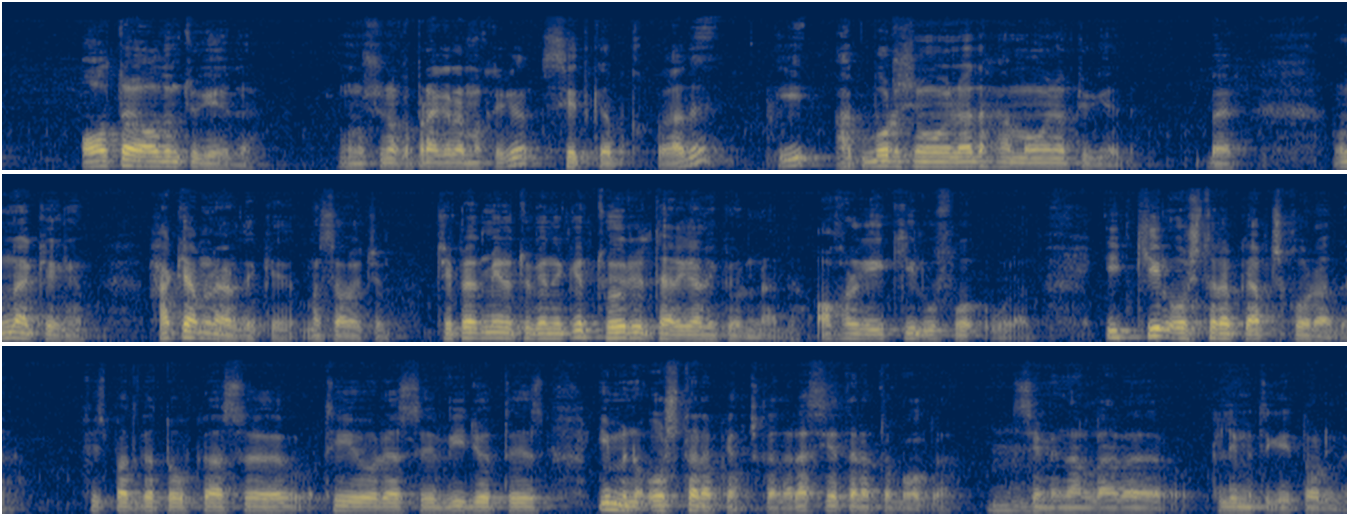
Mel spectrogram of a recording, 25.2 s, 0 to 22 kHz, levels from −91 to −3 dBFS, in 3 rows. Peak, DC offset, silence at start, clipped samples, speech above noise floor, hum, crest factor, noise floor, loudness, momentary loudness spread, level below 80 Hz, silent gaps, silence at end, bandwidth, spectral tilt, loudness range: -14 dBFS; under 0.1%; 0.5 s; under 0.1%; 35 dB; none; 22 dB; -70 dBFS; -36 LUFS; 16 LU; -70 dBFS; none; 0 s; 15 kHz; -6.5 dB/octave; 5 LU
